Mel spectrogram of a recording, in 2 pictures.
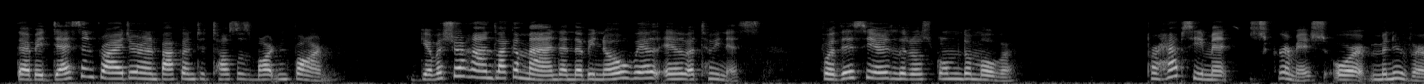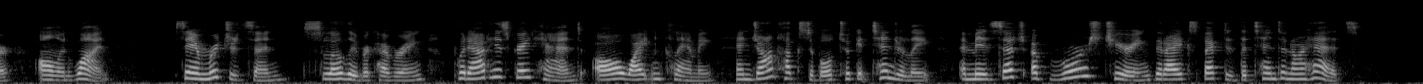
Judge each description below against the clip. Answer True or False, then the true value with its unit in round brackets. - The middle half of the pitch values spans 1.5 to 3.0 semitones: False (3.8 semitones)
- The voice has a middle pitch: False (245 Hz)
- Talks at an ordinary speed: True (145 wpm)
